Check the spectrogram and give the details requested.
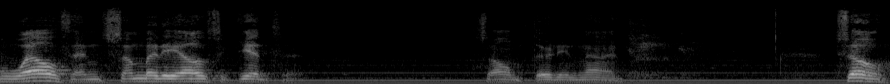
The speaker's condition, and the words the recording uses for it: ALS (motor neuron disease). You can hear my, that takes muscle to talk.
